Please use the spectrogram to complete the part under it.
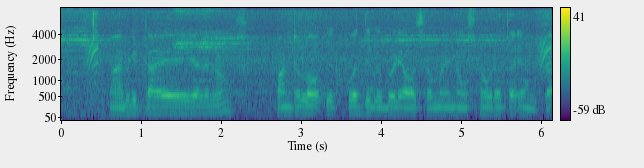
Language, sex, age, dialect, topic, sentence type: Telugu, male, 18-24, Utterandhra, agriculture, question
